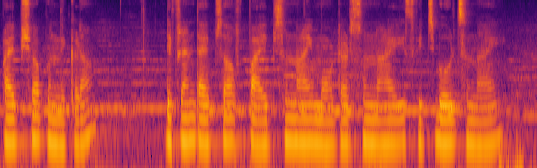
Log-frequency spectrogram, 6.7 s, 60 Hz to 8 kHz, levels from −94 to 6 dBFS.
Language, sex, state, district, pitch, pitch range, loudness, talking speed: Telugu, male, Andhra Pradesh, Sri Satya Sai, 125 Hz, 120-140 Hz, -19 LUFS, 125 wpm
